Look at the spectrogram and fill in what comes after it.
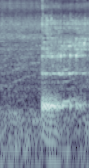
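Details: A single loud, low, voiced belch lasting about half a second after background noise, from a shirtless man: burping.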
